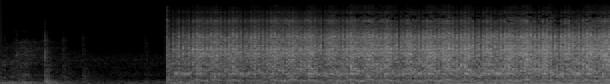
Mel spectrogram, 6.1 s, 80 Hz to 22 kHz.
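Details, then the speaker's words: 1946 Jeep Willys CJ-2A after sitting for years, battery fitted: quick even cranking about two and a half beats a second, sounds like good compression, no firing; no spark, points to be cleaned. "She Cranks over though cranks over pretty quick and it and it sounds like it's got compression"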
